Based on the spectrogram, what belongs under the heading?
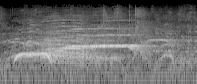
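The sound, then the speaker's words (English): A crowd of moms and dads in the audience lets out a sustained, high-pitched scream and cheer together on a count of three, many voices overlapping loudly for about three seconds before tapering off slightly. “So mom and dad, if you are here with us, I want to give a hearty scream, all right, on the count of three.”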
